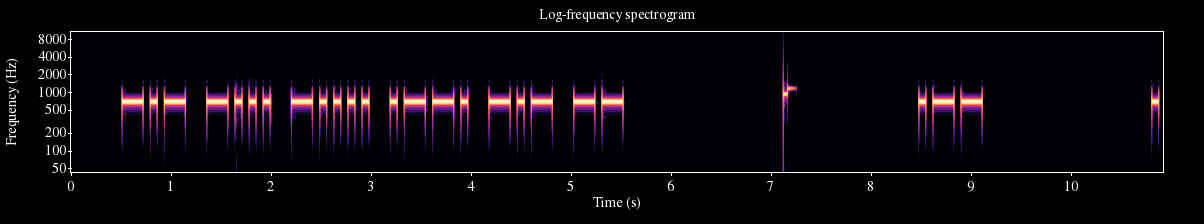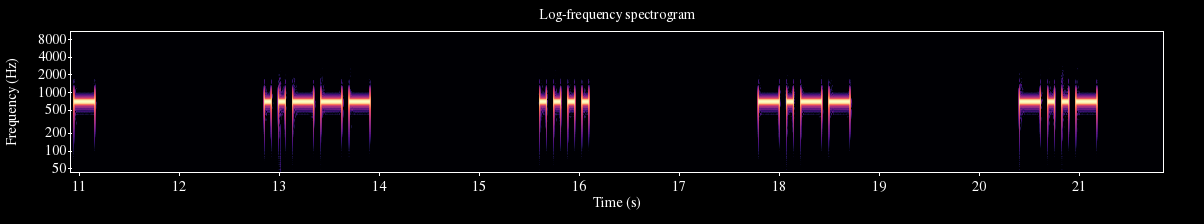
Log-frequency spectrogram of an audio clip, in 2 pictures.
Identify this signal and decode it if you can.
Morse code, heard as a keyed tone, about 17 wpm, spaced as for 7 wpm, 700 Hz. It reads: KB6PKM WA2HYX
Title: USA Call Signs - 6 Characters - 8x Character Spacing - 17wpm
